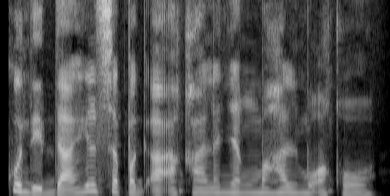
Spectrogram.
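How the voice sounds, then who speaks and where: A resolute wronged wife and heiress from an audio drama, acted out by a woman. She confronts firmly and formally, in a lowish, dry-recorded voice. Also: lively intonation, normal speed, warm tone, no room sound, natural voice. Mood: cold accusing.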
